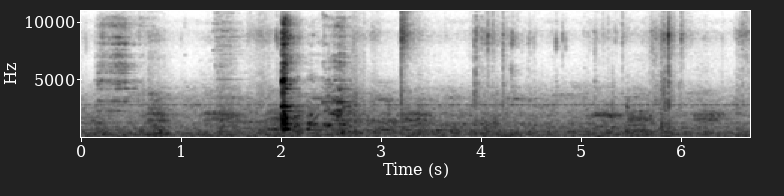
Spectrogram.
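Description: A steel spoon clinks sharply once against a stainless steel plate about two seconds in, followed by a few fainter taps as rice is mixed by hand on the plate.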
